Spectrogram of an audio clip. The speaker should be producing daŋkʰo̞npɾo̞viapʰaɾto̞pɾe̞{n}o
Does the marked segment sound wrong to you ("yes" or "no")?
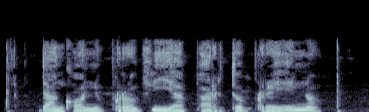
no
